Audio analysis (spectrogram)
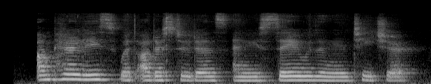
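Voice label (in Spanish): Voice Acting es F, Spanish, female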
